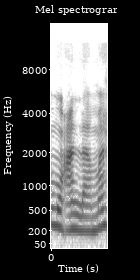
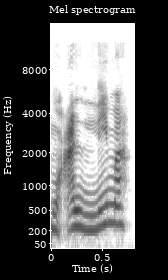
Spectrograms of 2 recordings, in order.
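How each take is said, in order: First: The vowel after the L is a. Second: The vowel after the L is i. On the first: The speaker calls it wrong. "ini jangan dibaca muallamah ya" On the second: The speaker calls it right. "jadi bacanya muallimatun"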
